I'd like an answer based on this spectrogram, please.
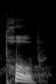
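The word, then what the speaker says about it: טוב: 토브. 그래서 박토부, 김토부 이름도 지어보라고. 기억이 안 나시면 다음부터 너 탑이야 할 때 탑, 토브, 탑 이렇게 비슷하죠 발음이.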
